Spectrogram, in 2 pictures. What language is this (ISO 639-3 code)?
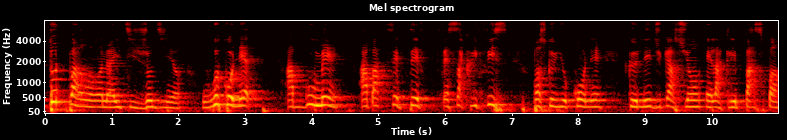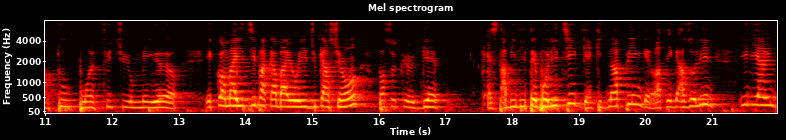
fra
